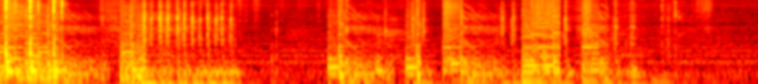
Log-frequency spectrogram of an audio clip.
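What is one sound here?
Fast electronic game music plays with thumping beats.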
